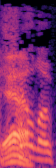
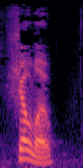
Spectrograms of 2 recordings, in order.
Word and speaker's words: Xolo: They call it the Sholo for short, Sholo. It's spelled X-O-L-O.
